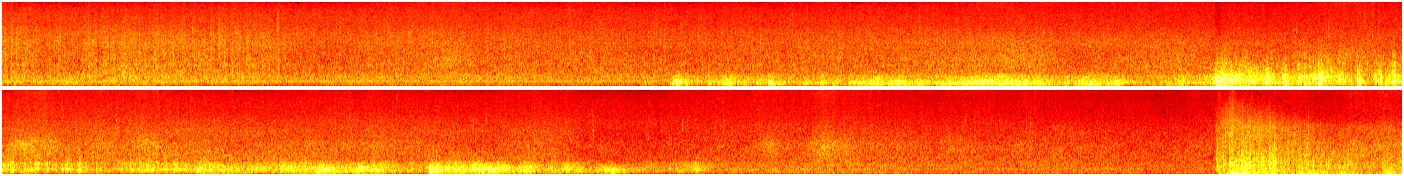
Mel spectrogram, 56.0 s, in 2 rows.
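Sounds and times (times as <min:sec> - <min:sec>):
steady rain: 0:00.0 - 0:56.0
rolling thunder: 0:13.3 - 0:40.6, 0:52.3 - 0:56.0.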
